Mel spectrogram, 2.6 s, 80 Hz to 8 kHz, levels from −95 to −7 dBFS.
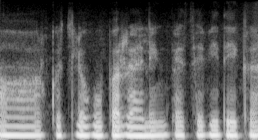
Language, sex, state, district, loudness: Hindi, female, Haryana, Jhajjar, -18 LUFS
